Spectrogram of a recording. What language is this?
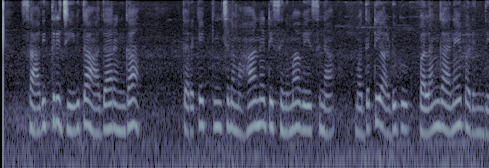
Telugu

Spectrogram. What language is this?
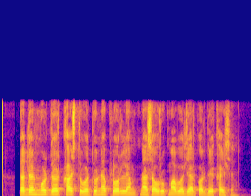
Gujarati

